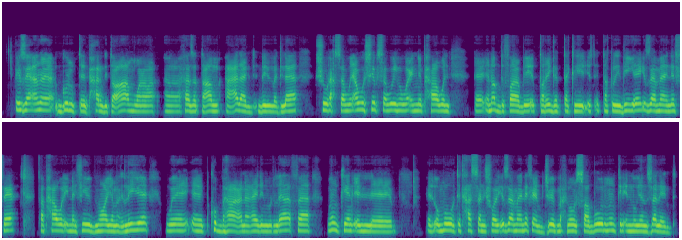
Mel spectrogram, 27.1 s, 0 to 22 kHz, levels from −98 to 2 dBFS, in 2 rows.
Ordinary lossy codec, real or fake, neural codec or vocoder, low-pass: none; fake; codec, 16 kHz, 1 kbps, FunCodec, trained on LibriTTS, 50 frames a second; none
